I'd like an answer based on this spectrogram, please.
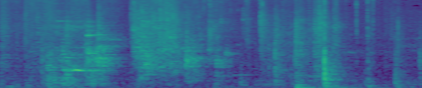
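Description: A metal baking sheet being carried and handled, with small clatters and knocks, set down on a table with a thud about three seconds in.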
